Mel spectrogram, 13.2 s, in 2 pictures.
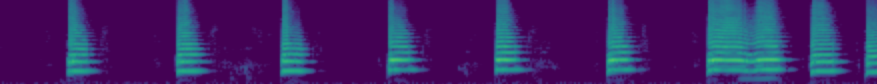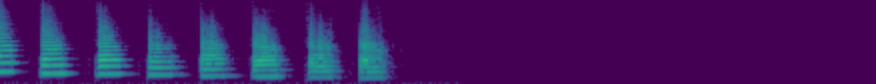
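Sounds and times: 
ragtime trumpet in a room: 0.5s - 9.6s.

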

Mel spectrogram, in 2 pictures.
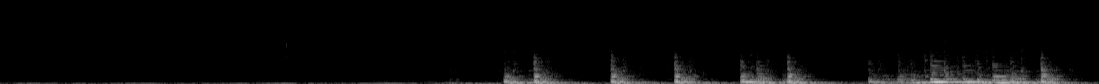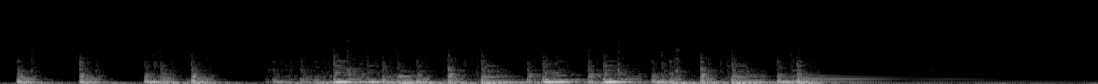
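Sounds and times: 
bass sound: 5.0s - 20.0s.

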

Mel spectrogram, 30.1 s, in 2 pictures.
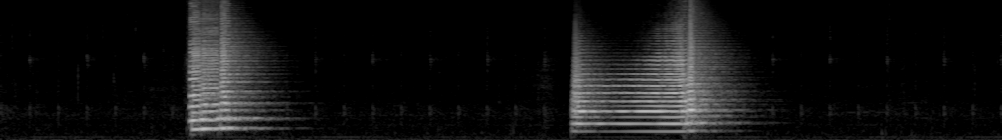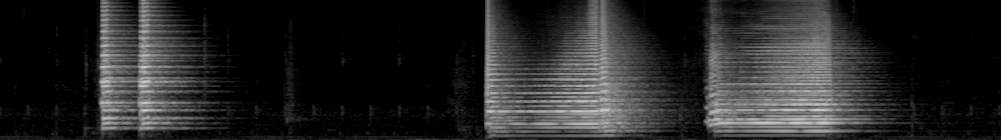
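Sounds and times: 
brass instruments: 2.8s - 3.9s, 8.6s - 11.0s, 16.6s - 17.9s, 22.3s - 24.8s, 25.6s - 28.0s.

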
